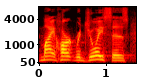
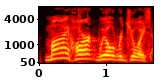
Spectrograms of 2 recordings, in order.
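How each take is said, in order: First: Said in the usual way. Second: My heart will rejoice said with firm resolve, a bit louder; resolute emphasis. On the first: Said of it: "It's not just an indicative". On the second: Shown as a demonstration. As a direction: push will like a vow. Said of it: "I am resolving to rejoice".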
